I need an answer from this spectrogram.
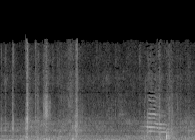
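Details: A Ragdoll kitten from a home cattery in central Kansas gives one short, thin meow that rises and falls near the end, amid scattered taps and light indoor room noise.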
